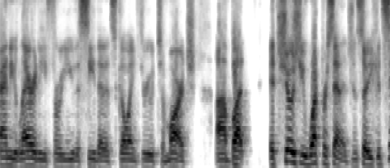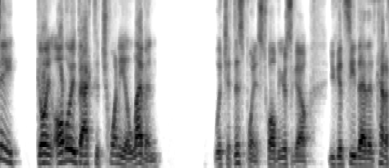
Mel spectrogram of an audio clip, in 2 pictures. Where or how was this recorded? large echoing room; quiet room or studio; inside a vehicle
quiet room or studio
